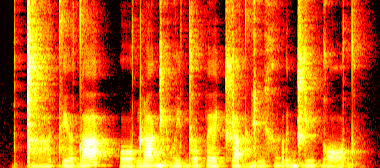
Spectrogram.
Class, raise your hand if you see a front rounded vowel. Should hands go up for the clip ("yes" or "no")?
no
